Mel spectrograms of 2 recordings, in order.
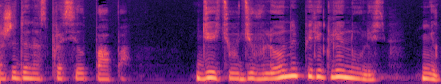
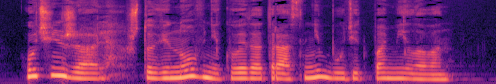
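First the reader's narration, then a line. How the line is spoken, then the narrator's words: Said sadly. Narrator (Russian): Папа печально сказал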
